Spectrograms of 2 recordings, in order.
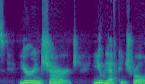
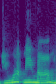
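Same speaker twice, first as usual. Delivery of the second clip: higher-pitched mock threat to a whining child; warning question; 5 semitones higher than usual.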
